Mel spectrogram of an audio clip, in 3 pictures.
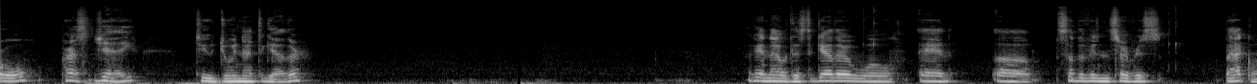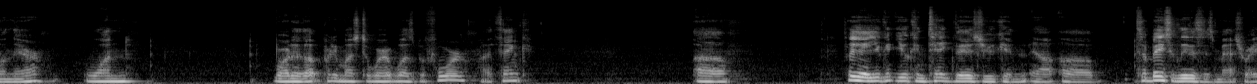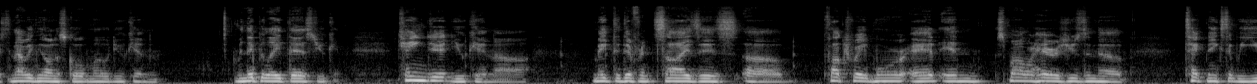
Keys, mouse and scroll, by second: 0.8 ctrl+j, 5.2 Insert, 8.6 click, 8.7 click, 11.7 click, 11.8 click, 14.1 middle click, 15.7 middle click, 21.6 middle click, 23.0 middle click, 29.3 middle click, 29.4-29.8 scroll up 1, 30.8 middle click, 31.9 middle click.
